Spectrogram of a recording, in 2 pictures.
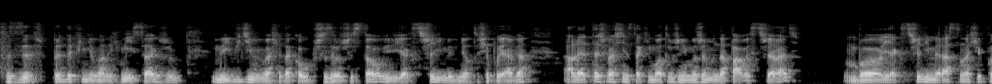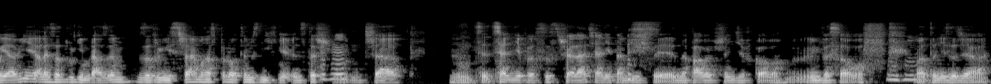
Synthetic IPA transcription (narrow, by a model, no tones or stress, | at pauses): fzfpɾɛd̪ɛfʲiɲjɔvanɘxmʲejst̪saɣʐɛmɘvʲid͡ʑimɘvwaɕɲɛt̪akɔ̃w̃pʂɛzɾɔt͡ʂɘst̪ɔ̃w̃ijakstʂɛlʲimɘvɲɔ̃w̃t̪ɔɕɛpɔja̰vʲjaa̰lɛt̪ɛʐvwaɕɲɛst̪akʲimɔt̪ɨvʐɛɲɛmɔʐɛmɘnapawɛstʂɛla̰t͡ɕ | bɔja̰kstʂɛlʲimɘɾast̪ɔnaɕɛpɔjavʲia̰lɛzad̪ɾuɡʲimɾazɛmzad̪ɾuɡʲĩstʂɛlamɔnaspɔɾvɔt̪ɛmzɲikɲɛvʲjɛntst̪ɛʂtʂɛa | ɛt̪sɛlɲɛpɔpɾɔst̪ustʂɛlat͡ɕaɲɛt̪a̰mɡd͡ʑeɕsɔ̰jɛ̰napawɛfʂɛɲd͡ʑɛfkɔ̰wɔ̰ivɛsɔ̰wɔ̰b̰a̰t̪ɔɲɛzad͡ʑa̰wa̰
